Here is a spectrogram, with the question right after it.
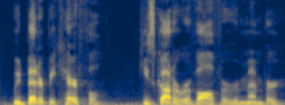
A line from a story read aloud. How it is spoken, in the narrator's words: Philip Lombard, racing down the stairs, chuckled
